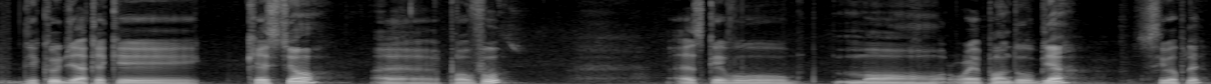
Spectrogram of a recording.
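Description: A man's voice: low voice, expressive, extremely slow, pauses often, dark tone, dry recording. A man from Nigeria asking questions in a group, hesitant and often restarting his sentences. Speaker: interviewer. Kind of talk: casual interview in a group.

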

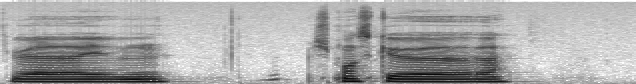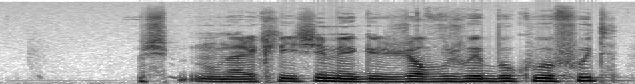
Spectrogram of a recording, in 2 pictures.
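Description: Tentative man with smooth, mellow voice. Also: mid-range voice, flat delivery, slow. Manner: tentative, restarts often. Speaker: interviewee.

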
